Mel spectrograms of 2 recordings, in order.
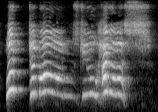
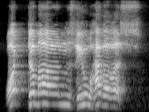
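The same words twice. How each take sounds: First: It is said in a raised, higher voice. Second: It is said in a normal, lower voice.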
